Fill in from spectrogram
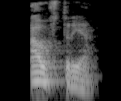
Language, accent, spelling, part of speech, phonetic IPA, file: Catalan, Valencia, Àustria, proper noun, [ˈaws.tɾi.a], LL-Q7026 (cat)-Àustria.wav
- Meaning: Austria (a country in Central Europe)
